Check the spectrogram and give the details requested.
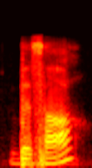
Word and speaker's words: besar: But in spoken Malay, we make it silent. We don't pronounce the R. We say perlu, besar, lapar.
